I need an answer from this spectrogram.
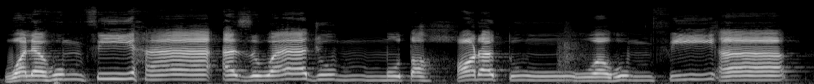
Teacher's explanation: اور مطہرہ پہ اگر آپ وقف نہیں کریں گے تو یہاں پہ ادغام مع الغنہ ہوگا، یعنی تا کو واو سے ملا کر کے اور غنے کے ساتھ پڑھیں گے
